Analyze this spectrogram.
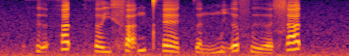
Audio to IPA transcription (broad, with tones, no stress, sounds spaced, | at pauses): h ɨ̰˧˨ ə̯ h a˦˥ t̚ h ə˨˩ j f a̰˧˥ n t̪ʰ ɛ˨˩ k ə˧˩ n m ḭ˧˥ ə̯ f ɨ˧˩ ə̯ s a˦˥ t̚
